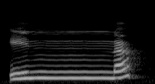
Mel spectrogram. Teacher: नून मुशद्दद है, गुन्ना करके पढ़ेंगे, लेकिन ये ध्यान रखना है कि ज़बर को खींचेंगे नहीं, जल्दी पढ़ेंगे।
